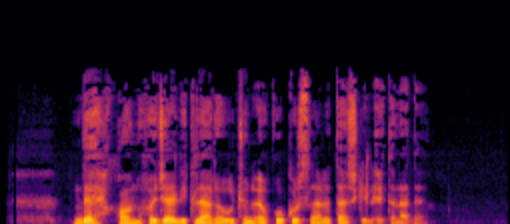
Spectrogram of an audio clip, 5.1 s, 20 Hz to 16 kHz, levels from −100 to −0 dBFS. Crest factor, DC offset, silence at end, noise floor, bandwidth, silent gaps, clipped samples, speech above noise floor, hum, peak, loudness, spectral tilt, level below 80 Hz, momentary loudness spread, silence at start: 20 dB; under 0.1%; 0.9 s; -75 dBFS; 11 kHz; none; under 0.1%; 54 dB; none; -2 dBFS; -21 LUFS; -6 dB/octave; -60 dBFS; 13 LU; 0.75 s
